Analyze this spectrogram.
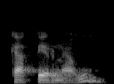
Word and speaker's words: Capernaum: eran de la siguiente ciudad que vamos a Capernaum. O en algunas de nuestras Biblias dice Cafarnaum, otra pronunciación.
